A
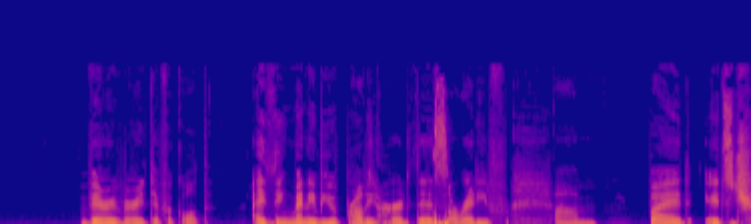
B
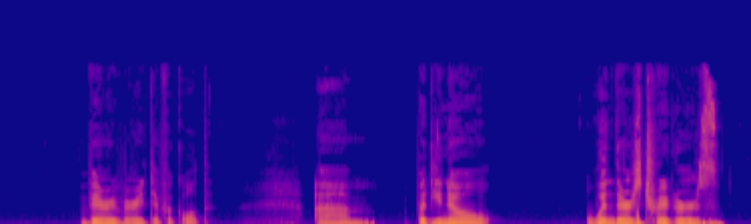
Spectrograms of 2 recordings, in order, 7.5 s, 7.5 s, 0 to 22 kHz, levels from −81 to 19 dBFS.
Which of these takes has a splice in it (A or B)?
A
